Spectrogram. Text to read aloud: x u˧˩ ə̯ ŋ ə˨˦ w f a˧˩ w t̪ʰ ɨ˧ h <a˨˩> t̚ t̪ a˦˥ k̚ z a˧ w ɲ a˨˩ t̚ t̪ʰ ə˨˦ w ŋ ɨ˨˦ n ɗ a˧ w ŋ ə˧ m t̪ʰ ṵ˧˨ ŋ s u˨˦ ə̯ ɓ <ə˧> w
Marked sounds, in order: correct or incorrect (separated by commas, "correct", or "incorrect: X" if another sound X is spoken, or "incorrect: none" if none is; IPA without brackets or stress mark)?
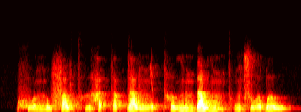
correct, correct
